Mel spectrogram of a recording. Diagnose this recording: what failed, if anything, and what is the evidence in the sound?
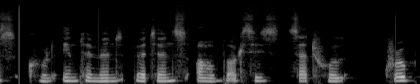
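A train of sharp ticks of uneven strength runs through the speech from 0.19 s to 4.15 s, about twenty of them at a steady spacing of roughly 0.2 s. These are word clock ticks at the digital interface stage. The receiving device is running on its own clock rather than locking to the sender's. The two rates differ by something on the order of 100 ppm, so every slip drops or repeats a single sample, and each discontinuity is heard as a click.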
